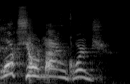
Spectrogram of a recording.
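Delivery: very high, scolding, telling-off tone. Retelling a scolding from mum over a rude phrase: imitating mum telling off. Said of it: "Good impression there".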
